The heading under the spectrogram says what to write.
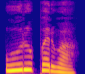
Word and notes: ಊರುಪರ್ವ: Kannada

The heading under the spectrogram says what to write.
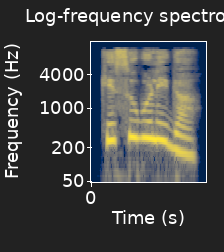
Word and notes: ಕಿಸುಗುಳಿಗ: Kannada

